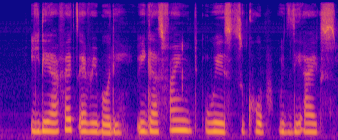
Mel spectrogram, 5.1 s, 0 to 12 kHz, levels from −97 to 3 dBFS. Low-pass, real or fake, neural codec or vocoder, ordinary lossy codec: 10.8 kHz; real; none; none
